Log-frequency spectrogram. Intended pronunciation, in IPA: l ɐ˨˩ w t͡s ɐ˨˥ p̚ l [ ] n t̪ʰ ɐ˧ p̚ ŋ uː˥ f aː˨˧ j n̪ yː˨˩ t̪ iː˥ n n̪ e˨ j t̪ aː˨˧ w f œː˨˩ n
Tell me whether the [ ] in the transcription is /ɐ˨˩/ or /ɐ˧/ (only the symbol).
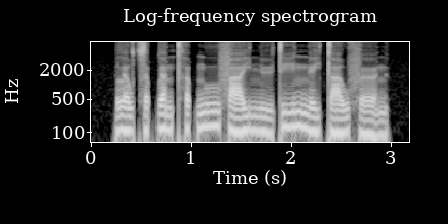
ɐ˧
